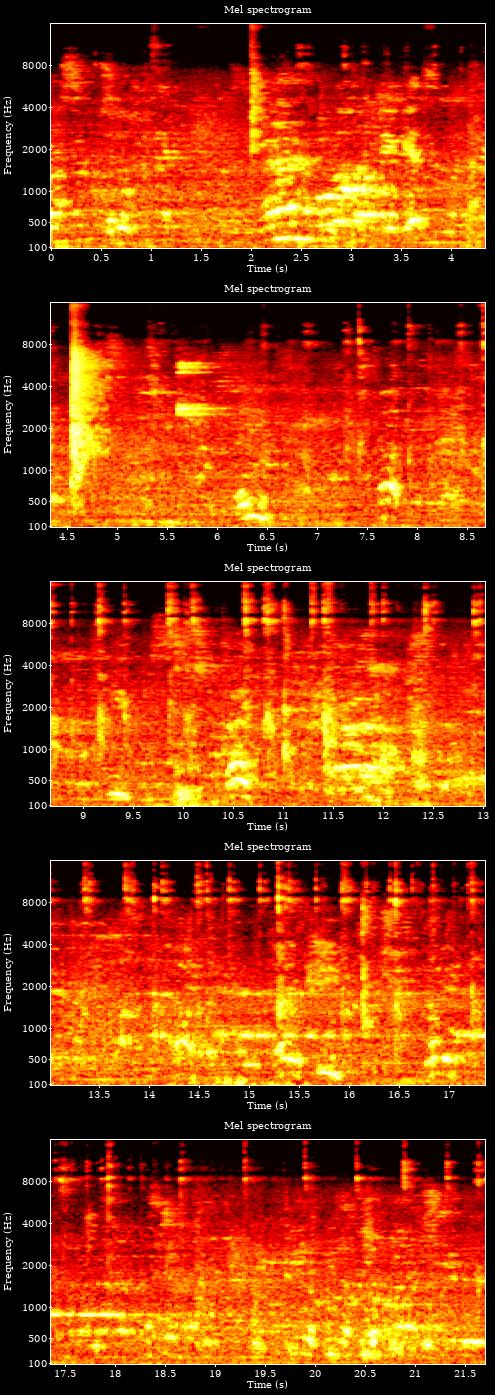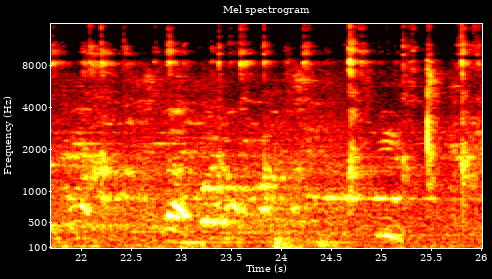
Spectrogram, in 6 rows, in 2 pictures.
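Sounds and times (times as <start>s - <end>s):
table tennis ball clicking: 7.3s - 18.0s, 21.6s - 26.0s.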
